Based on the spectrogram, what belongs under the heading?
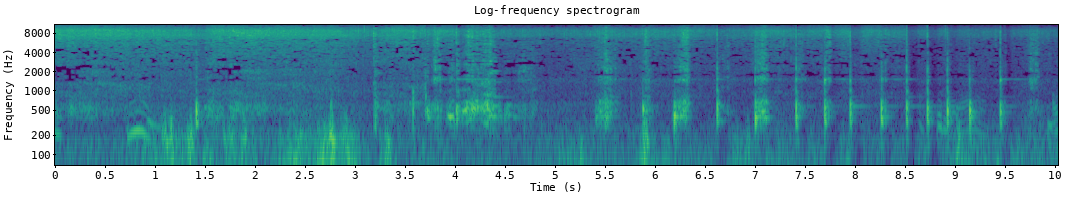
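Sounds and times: frying sizzle: 0.0s - 10.0s
metal spatula scraping a pot: 3.1s - 10.0s.

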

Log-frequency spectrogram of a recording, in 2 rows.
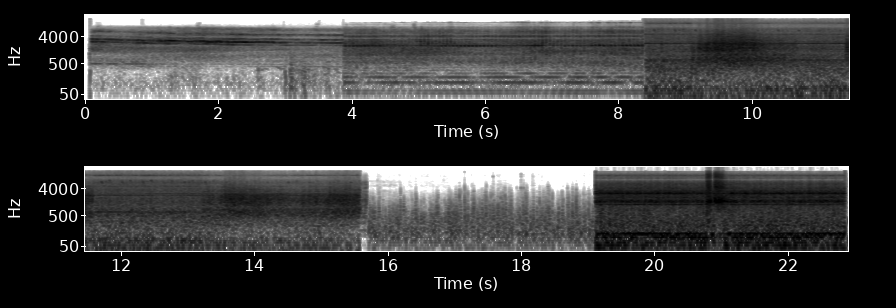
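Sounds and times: helicopter rotor blades beating: 0.1s - 15.7s, 19.1s - 22.9s
turbine engines whining: 0.1s - 15.7s, 19.1s - 22.9s
loud rushing noise: 8.4s - 15.7s, 19.1s - 22.9s.

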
